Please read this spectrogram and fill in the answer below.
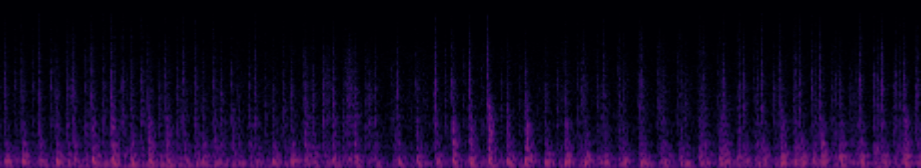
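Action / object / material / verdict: tap / thin plastic packaging tray / plastic / none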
